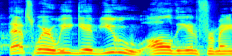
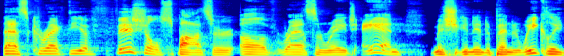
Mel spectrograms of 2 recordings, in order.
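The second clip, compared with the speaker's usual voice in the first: normal talking voice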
